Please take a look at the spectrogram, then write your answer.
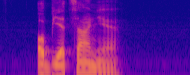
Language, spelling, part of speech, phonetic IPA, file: Polish, obiecanie, noun, [ˌɔbʲjɛˈt͡sãɲɛ], Pl-obiecanie.ogg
